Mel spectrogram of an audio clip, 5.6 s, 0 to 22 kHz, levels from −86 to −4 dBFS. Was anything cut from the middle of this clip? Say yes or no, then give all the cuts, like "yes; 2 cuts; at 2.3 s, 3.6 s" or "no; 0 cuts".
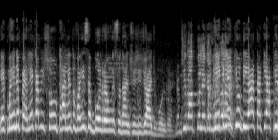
yes; 1 cut; at 3.6 s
